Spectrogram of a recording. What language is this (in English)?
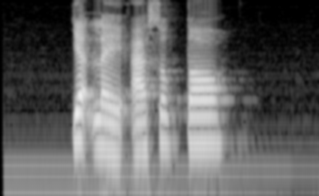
Cantonese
